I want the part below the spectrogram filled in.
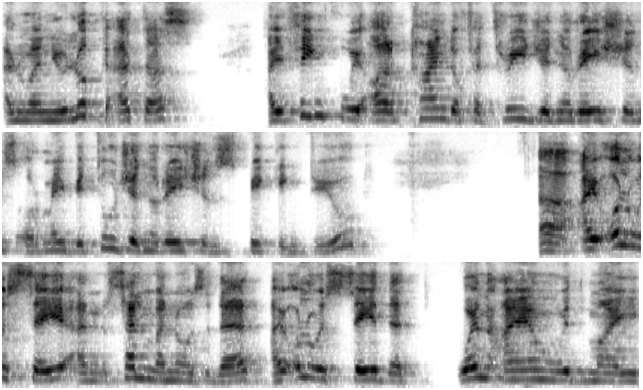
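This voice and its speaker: Her fairly high pitch shows ordinary variation as this woman talks at a moderate pace in a somewhat breathy voice. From Saudi Arabia. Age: 70s. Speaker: panelist, senior public figure. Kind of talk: webinar panel discussion.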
